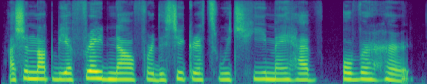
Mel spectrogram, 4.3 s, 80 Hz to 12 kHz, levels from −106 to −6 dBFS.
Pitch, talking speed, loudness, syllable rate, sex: 215 Hz, 195 wpm, -20 LUFS, 4.8 syllables/s, female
